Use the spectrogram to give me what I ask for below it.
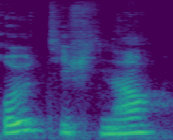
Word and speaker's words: Tifinagh: l'alphabet berbère qui s'appelle le Tifinagh, GH à la fin qui se prononce Tifinagh, qui veut dire notre découverte.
